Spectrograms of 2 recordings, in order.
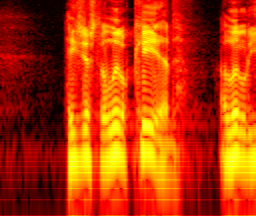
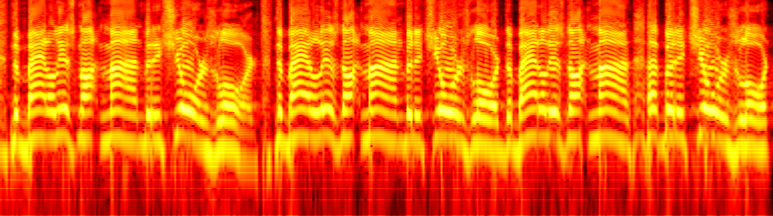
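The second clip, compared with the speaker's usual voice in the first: higher, earnest prayer, repeated like a chant; 6 semitones higher, 4 dB louder than usual. Shown as a demonstration. Preacher leads the congregation in prayer, higher and earnest. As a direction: pray it as a plea to the Lord. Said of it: "let's just turn that into a prayer".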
